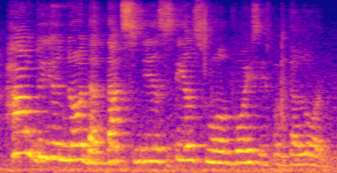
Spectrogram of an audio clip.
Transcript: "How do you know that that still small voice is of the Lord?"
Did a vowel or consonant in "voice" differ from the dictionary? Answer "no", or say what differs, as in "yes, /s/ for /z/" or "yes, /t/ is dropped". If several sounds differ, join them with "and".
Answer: no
